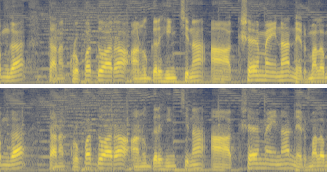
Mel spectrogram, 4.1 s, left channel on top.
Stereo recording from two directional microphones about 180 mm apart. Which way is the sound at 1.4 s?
40° left (ahead or behind).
